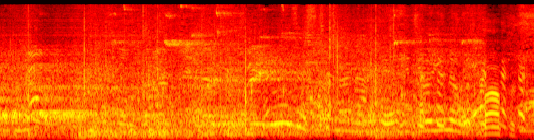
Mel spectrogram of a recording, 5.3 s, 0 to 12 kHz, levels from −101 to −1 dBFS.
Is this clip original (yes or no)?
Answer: yes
